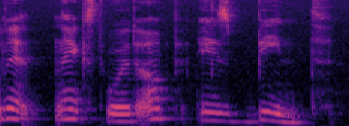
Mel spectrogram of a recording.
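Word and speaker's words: бинт: next word up is bent bent sounds like an arabic word for a girl paint bin too but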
